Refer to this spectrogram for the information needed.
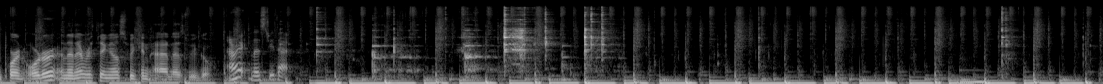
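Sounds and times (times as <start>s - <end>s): background music with steady beat: 0.0s - 11.0s
metal spoon scraping glass bowl: 3.0s - 6.4s.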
